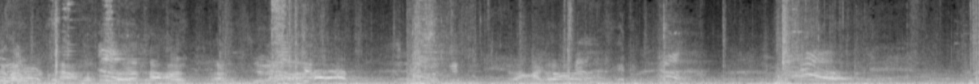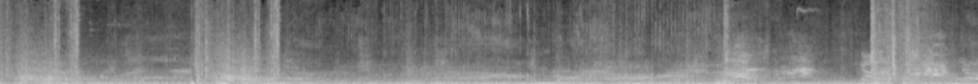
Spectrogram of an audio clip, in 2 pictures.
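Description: Heavy blows thud against bodies in a struggle.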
